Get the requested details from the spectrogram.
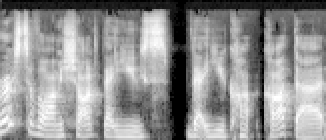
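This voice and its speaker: A woman with a Spanish accent speaks at a very deep, low pitch in a bright, sharp tone. Her fairly slow delivery sits on a very clean recording with a silent background. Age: 20s. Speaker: transformational coach and yoga instructor. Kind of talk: casual chat.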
